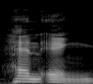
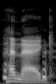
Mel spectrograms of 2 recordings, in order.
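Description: First: The name ends with an 'ing' sound. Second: The name ends with an 'ig' sound. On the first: The speaker calls it wrong. "his last name is not Henning" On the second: The speaker calls it right. "how come he's not doing the ing? He's like, Hennig"

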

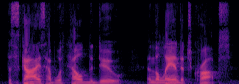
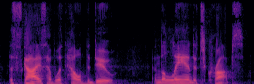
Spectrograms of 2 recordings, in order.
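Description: Both takes have the same delivery.

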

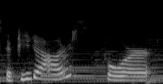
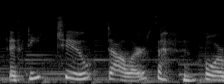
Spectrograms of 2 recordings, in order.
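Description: First: The words are slurred and unclear. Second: The words are carefully and clearly articulated. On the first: The speaker calls it wrong. "let me enunciate that a little better" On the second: The speaker calls it right. "let me enunciate that a little better"

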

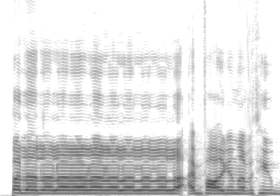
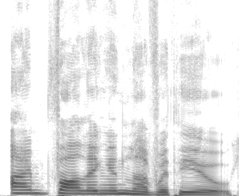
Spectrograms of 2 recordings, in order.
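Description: First: It is mumbled quickly without any force. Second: It is said clearly and forcefully with dramatic cadence. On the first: A declaration tossed off without weight. "He mumbled it. it was like" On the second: A deliberate, heartfelt declaration. "It was not a strong punch delivery. It was not a, and with the cadence"

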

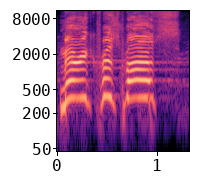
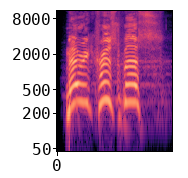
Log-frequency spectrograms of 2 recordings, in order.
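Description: First: It is said with loud, lively energy. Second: It is said flatly, with little energy.

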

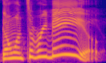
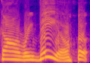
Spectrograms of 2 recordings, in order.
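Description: First: It is said in the speaker's ordinary accent. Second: It is said in a broad country accent.

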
